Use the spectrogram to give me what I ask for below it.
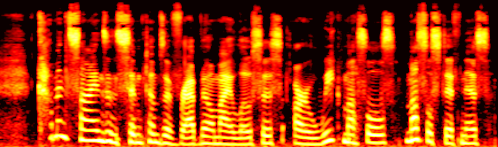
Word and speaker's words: rhabdomyolysis: Rhabdomyolysis, pronounced rhabdomyolysis, is a condition that causes your muscles to break down or disintegrate, which leads to muscle death.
